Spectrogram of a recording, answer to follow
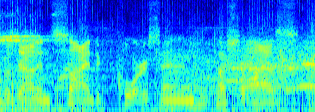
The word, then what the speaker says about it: Course: It's pronounced Course, so I got lucky and I did it right.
